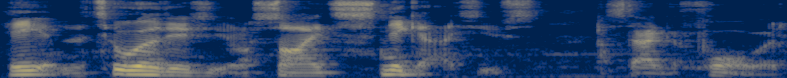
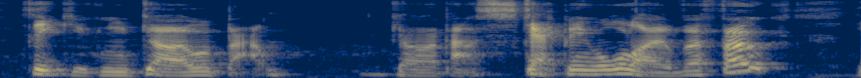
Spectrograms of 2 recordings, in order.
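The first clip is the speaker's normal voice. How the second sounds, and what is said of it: Coarse voice. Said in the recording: “in a coarse voice”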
